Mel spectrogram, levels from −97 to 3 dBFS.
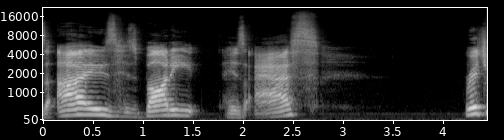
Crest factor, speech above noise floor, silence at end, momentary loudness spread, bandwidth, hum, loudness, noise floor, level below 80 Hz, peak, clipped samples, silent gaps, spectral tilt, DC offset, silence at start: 22 dB; 52 dB; 0 s; 19 LU; 17.5 kHz; none; -22 LUFS; -76 dBFS; -80 dBFS; -2 dBFS; under 0.1%; none; -2.5 dB/octave; under 0.1%; 0 s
